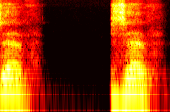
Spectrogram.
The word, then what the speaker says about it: Zev: That's how you pronounce my name in Hebrew. In English, it's Zev. Zev.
